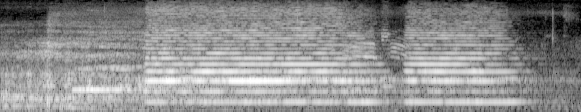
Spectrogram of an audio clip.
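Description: Indian Railways train horn sounding a long steady multi-tone blast, briefly broken about four seconds in and then carrying on for another second. Before it, the rolling clatter of passing coaches and a short lower horn note.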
